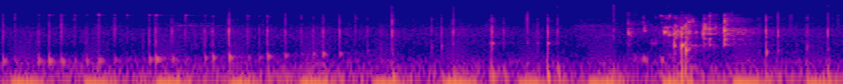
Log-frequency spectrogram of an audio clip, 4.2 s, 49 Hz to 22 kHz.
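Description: Long red nails tap and scratch a small, hollow, lidless cylindrical glass jar with a bluish tint, held in both hands. Quiet, steady clicks repeat at a regular pace, each ringing only briefly around a pitch near 830 Hz. A brighter, scratchier burst rises partway through.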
